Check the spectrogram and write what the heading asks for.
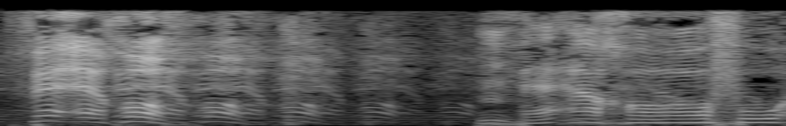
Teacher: صححت هذه المسائل جيدة ضفت عليك بس الهمزة بتاعت فاء خاف جاء فيها ترقيق حتى الفاء فيها جزء من التفخيم هي مرققة جاء فيهما جزء من التفخيم فاء خاف فاء لا فاء فاء خاف المفخم الخاء بس ما يمتدش تفخيمها لما بعدها ولا قبلها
